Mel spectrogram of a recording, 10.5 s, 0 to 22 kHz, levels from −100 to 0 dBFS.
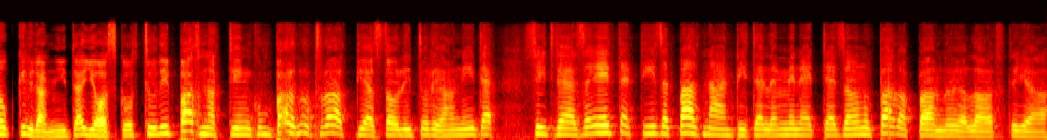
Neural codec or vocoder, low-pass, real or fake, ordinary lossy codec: codec, 16 kHz in and 24 kHz out, 0.4 kbps, LongCat-Audio-Codec, two codebook decoder; 10.8 kHz; fake; Opus, 64 kbps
